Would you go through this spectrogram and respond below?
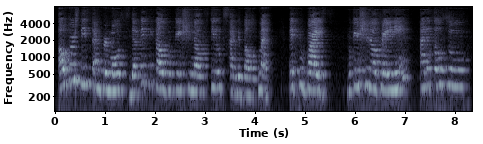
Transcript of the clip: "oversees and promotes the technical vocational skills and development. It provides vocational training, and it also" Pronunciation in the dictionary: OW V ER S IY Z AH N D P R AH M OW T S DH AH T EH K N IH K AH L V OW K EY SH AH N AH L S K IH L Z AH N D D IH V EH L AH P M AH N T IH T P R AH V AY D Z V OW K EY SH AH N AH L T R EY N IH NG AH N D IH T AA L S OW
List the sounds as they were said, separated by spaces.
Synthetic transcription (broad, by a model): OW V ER S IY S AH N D P R AH M OW T S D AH T EH K N IH K AH L V OW K EY SH AH N AH L S K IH L S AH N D D IH V EH L AH P M AH N T IH T P R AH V AY D S V OW K EY SH AH N AH L T R EY N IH NG AH N D IH T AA L S OW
